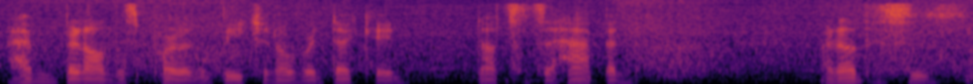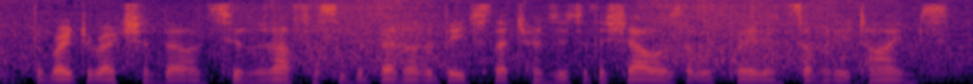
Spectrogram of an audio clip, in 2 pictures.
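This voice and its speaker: A man's voice: lowish voice, flat delivery, quick pace, background noise. A man reading a visual novel aloud as a streamer, in dramatic first-person narration.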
